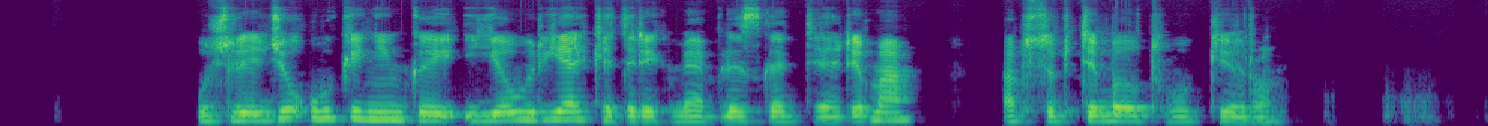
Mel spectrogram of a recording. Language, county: Lithuanian, Kaunas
